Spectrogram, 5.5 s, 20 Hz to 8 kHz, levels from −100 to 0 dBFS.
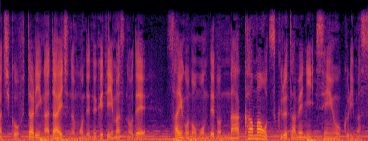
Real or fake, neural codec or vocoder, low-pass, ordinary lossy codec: real; none; 7.2 kHz; none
